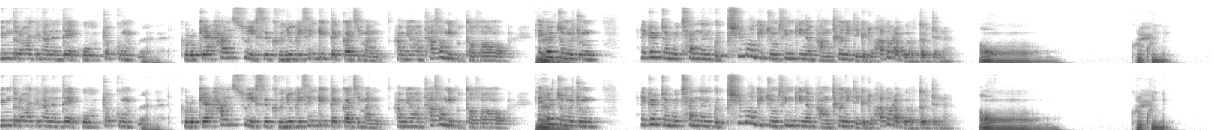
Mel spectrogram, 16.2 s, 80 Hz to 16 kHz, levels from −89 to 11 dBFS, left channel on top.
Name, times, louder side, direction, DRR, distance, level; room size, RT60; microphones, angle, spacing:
voice 1, 0.0-1.8 2.4-6.7 7.1-7.9 8.5-12.7 15.2-15.5, equal, 25° right, 3.3 m, -31 dB
voice 2, 7.1-7.5 13.1-14.1 15.1-15.5, right 3 dB, 50° right, 0.5 m, -27 dB
9.8 x 5.9 x 3.4 m
head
